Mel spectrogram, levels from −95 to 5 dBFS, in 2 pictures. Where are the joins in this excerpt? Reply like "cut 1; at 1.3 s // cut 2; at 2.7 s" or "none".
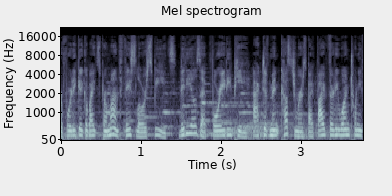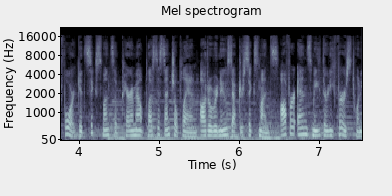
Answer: none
